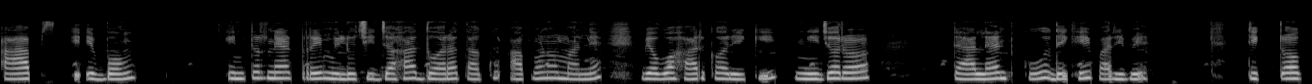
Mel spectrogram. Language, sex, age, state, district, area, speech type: Odia, female, 18-30, Odisha, Balangir, urban, spontaneous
